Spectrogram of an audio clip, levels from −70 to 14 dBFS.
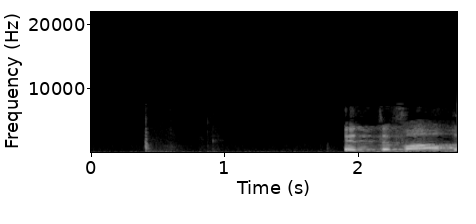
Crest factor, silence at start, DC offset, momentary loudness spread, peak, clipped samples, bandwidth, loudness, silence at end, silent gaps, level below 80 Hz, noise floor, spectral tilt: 18 dB; 0.4 s; under 0.1%; 26 LU; -2 dBFS; under 0.1%; 8 kHz; -16 LUFS; 0 s; none; -62 dBFS; -59 dBFS; -5 dB/octave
